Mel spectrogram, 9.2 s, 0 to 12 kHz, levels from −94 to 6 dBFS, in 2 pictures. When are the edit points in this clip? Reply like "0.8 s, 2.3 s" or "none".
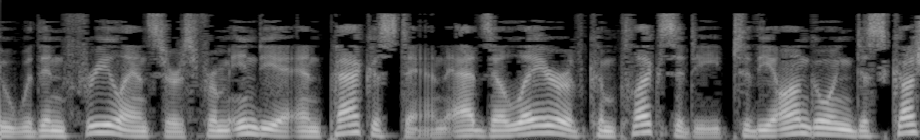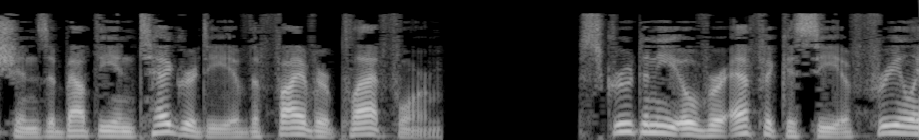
none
